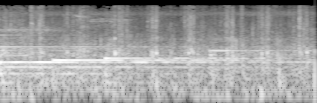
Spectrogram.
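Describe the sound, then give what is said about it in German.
Horses' hooves clip-clop at a walk at the end of a family horseback ride. Many steady hoof beats continue throughout over sustained tones, with no talking. “Schließlich neigt sich euer Familienausflug hoch zu Ross dem Ende zu.”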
